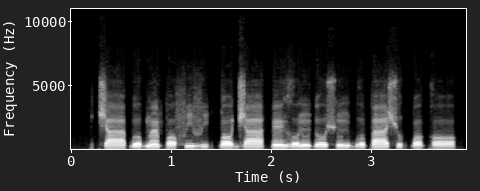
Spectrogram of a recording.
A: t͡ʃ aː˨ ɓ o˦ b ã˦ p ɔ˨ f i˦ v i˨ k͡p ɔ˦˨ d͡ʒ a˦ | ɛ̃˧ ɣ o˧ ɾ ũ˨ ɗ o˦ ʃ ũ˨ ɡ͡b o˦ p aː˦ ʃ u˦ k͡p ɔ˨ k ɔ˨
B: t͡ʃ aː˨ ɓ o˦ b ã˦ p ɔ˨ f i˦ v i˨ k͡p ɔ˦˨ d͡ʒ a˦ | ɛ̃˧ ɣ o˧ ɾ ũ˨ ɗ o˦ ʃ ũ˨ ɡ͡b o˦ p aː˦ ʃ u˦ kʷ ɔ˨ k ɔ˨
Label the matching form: A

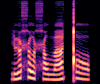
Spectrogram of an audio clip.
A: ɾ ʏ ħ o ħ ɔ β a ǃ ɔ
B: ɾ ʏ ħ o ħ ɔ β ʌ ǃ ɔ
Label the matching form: A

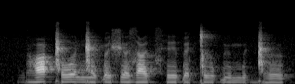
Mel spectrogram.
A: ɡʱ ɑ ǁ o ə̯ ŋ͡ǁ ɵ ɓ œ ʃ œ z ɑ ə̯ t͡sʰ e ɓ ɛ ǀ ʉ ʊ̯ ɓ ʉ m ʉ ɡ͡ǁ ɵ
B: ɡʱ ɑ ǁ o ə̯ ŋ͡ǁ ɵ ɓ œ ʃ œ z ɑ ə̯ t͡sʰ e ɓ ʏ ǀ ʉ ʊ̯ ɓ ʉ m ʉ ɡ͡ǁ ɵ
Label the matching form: A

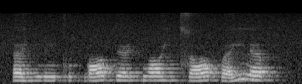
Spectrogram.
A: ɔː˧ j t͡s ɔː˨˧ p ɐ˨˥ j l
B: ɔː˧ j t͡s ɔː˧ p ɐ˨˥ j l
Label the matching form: A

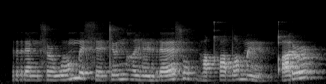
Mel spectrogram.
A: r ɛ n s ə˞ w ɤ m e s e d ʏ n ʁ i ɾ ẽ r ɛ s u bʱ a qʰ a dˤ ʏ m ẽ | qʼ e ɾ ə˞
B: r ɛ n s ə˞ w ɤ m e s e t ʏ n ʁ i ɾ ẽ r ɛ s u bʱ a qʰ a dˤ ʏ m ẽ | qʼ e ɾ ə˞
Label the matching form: B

